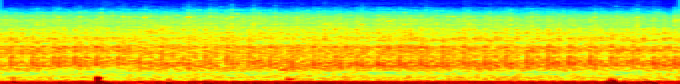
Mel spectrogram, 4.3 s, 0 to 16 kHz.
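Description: Mahindra Yuvo Tech Plus 585 4WD shuttle-gear tractor running a 42-blade rotavator, a steady low diesel drone with knocking pulses and a couple of brief thumps, continuous and close throughout.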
